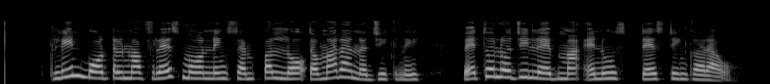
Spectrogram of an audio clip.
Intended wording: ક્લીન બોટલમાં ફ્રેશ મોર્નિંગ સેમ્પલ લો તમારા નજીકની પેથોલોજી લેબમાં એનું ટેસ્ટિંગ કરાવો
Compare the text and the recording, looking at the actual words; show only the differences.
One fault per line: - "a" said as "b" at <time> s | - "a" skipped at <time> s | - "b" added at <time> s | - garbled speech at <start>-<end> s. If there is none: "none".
none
